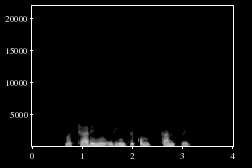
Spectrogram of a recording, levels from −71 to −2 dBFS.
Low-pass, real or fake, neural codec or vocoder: 3.6 kHz; real; none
